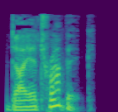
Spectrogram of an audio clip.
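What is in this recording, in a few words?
"diatropic", British English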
